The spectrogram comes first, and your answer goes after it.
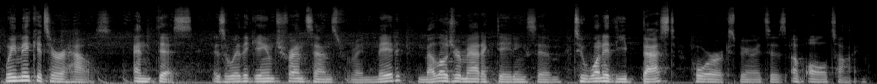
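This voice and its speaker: A man's voice: medium pitch, moderate pace, hardly any pauses, a little mellow. Man narrating a video essay over music. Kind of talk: scripted narration of a game review. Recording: music behind the voice. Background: background music.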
